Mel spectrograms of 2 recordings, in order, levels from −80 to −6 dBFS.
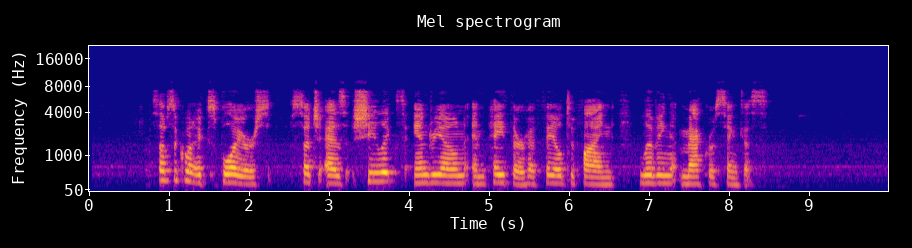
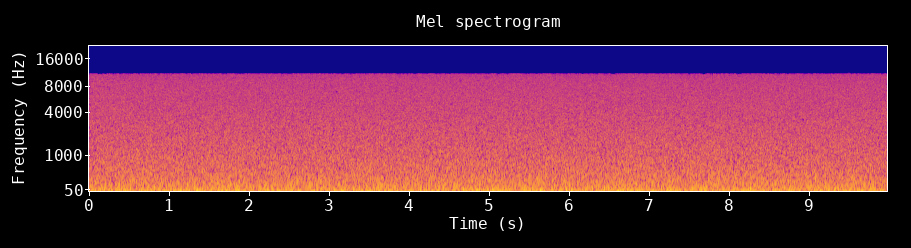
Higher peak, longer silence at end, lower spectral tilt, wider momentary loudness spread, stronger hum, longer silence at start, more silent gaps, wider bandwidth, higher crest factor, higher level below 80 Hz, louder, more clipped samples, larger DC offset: about the same, -4 dBFS vs -6 dBFS; first, 1.55 s vs 0 s; about the same, -3.5 dB/octave vs -3 dB/octave; first, 12 LU vs 0 LU; neither; first, 0.8 s vs 0 s; neither; second, 7.8 kHz vs 11.5 kHz; first, 20 dB vs 12 dB; second, -72 dBFS vs -26 dBFS; second, -22 LUFS vs -19 LUFS; neither; neither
